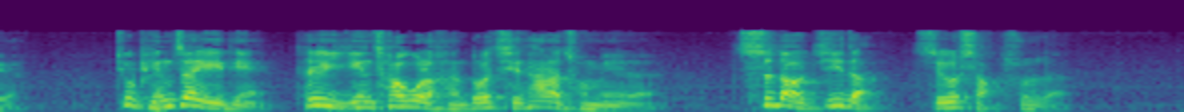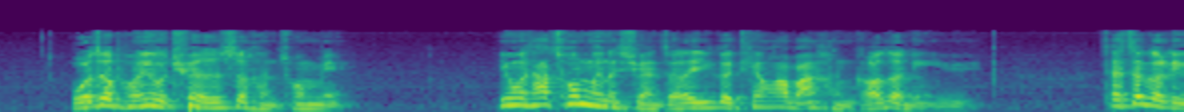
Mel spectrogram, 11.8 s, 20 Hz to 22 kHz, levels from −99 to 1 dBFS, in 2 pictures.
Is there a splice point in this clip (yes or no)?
yes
